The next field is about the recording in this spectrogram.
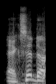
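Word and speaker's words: Exa Dark: You start with Exa. Dark. Exodark. Like dark skies. Exodark. Exodark. Those are both phonetically pronounced as expected.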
